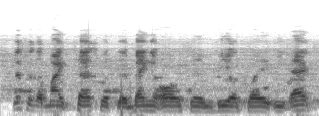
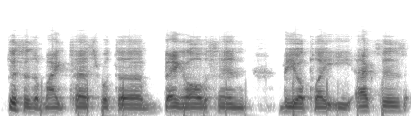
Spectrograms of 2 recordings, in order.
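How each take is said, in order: First: The voice is heard over crowd noise. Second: The voice is heard over quiet surroundings. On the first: "in a crowded location" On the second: "in a quiet location"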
